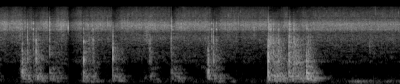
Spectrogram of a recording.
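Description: Chopped onion and green chillies sizzling in hot oil in a frying pan, with a steady high hiss. A wooden spatula scrapes and stirs across the pan in repeated strokes, a few a second.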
